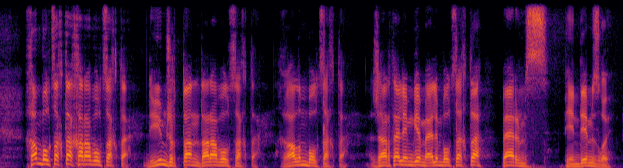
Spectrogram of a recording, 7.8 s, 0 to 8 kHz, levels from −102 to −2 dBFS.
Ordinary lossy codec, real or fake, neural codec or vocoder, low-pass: none; real; none; none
